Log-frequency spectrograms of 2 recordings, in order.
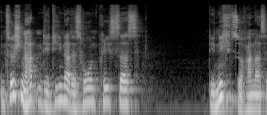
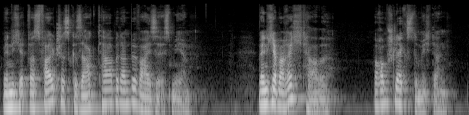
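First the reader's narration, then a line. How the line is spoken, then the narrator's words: Calm. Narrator (German): ruhig sagte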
